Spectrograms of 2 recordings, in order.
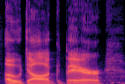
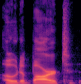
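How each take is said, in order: First: The name ends without a t sound. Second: The name ends with a sounded t. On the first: The speaker calls it right. "it's O Dog Bear" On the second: The speaker calls it wrong. "it's not Oda Bart"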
